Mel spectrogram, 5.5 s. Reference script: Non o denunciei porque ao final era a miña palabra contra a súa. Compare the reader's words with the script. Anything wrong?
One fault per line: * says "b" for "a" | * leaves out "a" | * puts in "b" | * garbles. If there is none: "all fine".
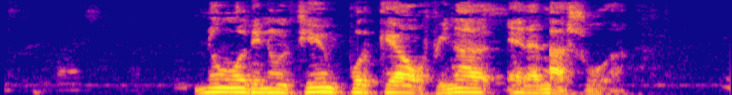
* leaves out "miña palabra contra"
